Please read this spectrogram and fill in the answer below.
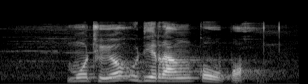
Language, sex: Tswana, male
